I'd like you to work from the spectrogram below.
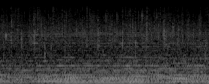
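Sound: heavy monsoon rain falling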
